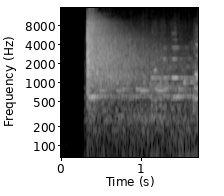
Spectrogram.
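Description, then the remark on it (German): A single loud, sharp whip crack snaps out of silence, opening a piece by Maurice Ravel, its bright burst trailing into a sustained, ringing wash of sound that lingers to the end. “Ein Peitschenknall und schon geht's los mit dem rasanten Ritt durch die fabelhafte Welt des Monsieur Maurice Ravel.”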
